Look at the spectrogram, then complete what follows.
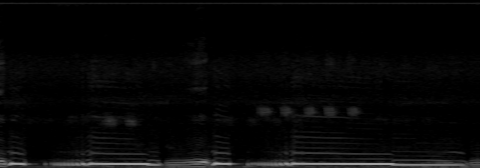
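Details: Puter pelung turtle dove giving its laughing call, described as eerie: a rapid rolling burst of pulses runs into a long, steady, hollow coo. The pattern comes twice, with short, bent, nasal notes between.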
